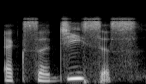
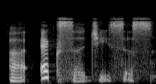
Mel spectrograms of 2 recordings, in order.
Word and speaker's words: exegesis: But in this word, Both of these S's sound like S's.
